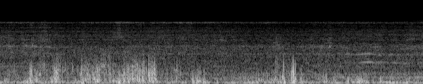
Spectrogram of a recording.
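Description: Wind buffeting the phone's microphone: an uneven, gusting low rumble that surges and eases.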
